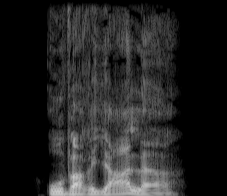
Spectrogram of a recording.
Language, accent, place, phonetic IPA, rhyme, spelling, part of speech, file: German, Germany, Berlin, [ovaˈʁi̯aːlɐ], -aːlɐ, ovarialer, adjective, De-ovarialer.ogg
- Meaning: inflection of ovarial: 1. strong/mixed nominative masculine singular 2. strong genitive/dative feminine singular 3. strong genitive plural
